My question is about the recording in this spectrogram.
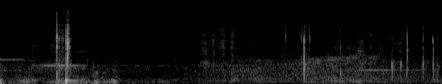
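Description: Bicycle rolling over stone paving: scattered sharp clicks and rattles over a soft hiss, with a louder click about two-thirds of a second in and another about three seconds in.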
